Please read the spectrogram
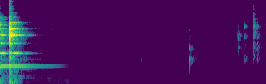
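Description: A metal spoon clinking against a stainless steel bowl: two quick clinks at the very start that ring with several clear tones and die away within about a second, followed by a few faint taps near the end.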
